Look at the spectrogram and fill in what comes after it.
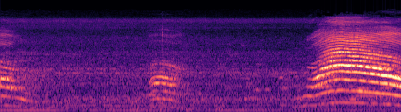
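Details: Cowardly orange house cat mewing: a faint short meow at the start, a brief chirp-like mew midway, then a loud, long, rich meow to close.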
